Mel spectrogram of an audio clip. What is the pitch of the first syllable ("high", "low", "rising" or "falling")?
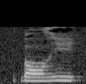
high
